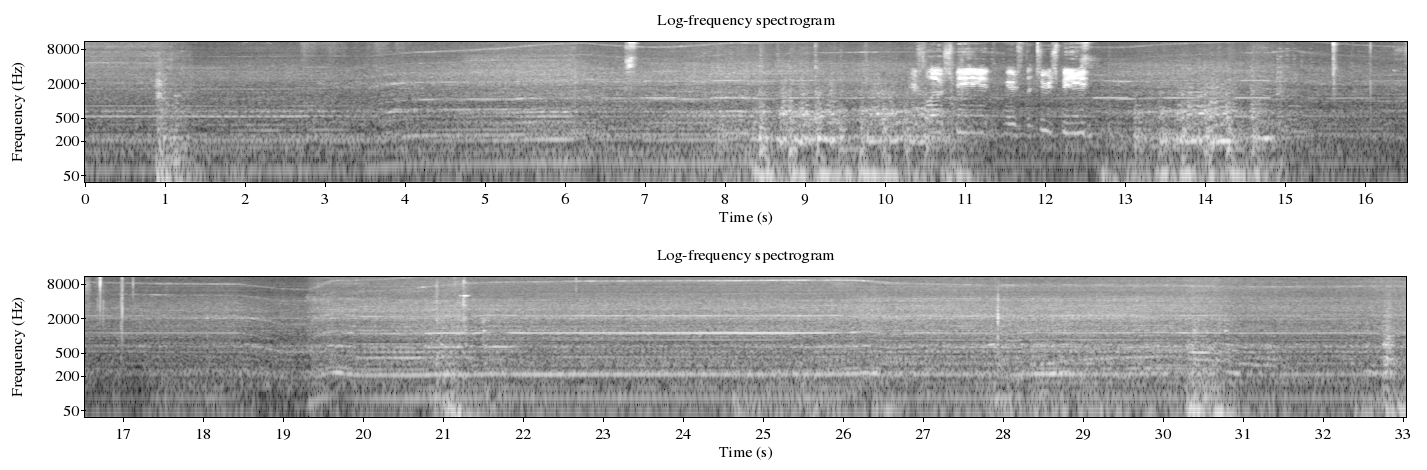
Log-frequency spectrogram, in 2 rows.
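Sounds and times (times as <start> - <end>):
excavator diesel engine running: 0.0 - 33.0
hydraulic whine: 0.0 - 33.0.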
